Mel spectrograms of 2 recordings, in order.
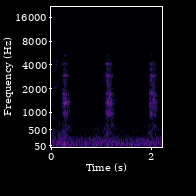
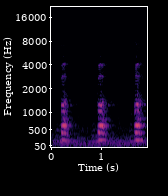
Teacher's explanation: The only difference between those two sounds is whether or not I turn my vocal folds on before I let the air out of my mouth. That's the only difference.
